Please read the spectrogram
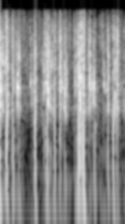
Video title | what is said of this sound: Creative Cravings with Leann & Debby | shake this so you can hear that there are little balls in there so that when you shake it up it agitates the metallic in the bottom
